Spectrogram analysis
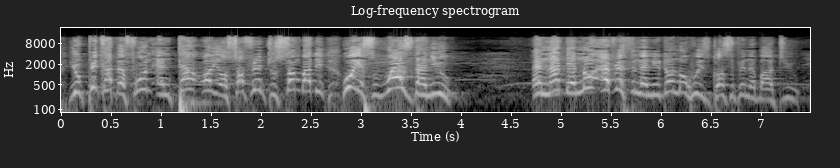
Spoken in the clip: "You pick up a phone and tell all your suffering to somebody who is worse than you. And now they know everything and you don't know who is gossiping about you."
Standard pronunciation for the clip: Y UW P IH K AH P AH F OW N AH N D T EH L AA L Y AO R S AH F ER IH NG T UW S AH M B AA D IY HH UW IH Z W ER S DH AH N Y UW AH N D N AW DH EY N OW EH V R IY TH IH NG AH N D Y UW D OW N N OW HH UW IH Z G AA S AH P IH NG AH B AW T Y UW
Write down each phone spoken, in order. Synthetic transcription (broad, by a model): Y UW P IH K AH P AH F OW N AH N T EH L AA L Y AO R S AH F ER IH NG T UW S AH M B AA D IY HH UW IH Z W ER S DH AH N Y UW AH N N AW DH EY N OW EH V R IY TH IH NG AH N Y UW D OW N N OW HH UW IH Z G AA S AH P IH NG AH B AW T Y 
